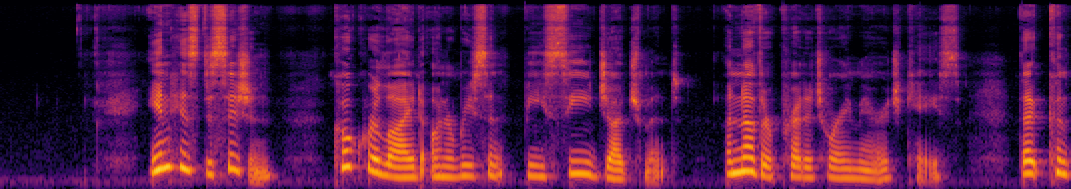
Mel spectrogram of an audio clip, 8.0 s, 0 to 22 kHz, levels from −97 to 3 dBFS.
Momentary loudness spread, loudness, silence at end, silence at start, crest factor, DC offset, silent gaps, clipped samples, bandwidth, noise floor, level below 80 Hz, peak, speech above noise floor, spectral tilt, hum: 15 LU; -21 LUFS; 0 s; 1.1 s; 18 dB; under 0.1%; none; under 0.1%; over 20 kHz; -68 dBFS; -68 dBFS; -4 dBFS; 47 dB; -4 dB/octave; none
